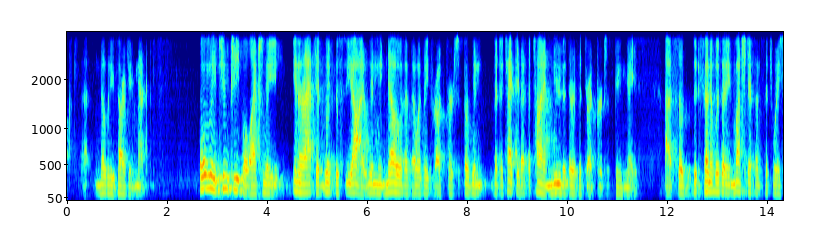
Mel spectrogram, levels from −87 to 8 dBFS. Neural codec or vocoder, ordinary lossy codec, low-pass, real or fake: codec, 16 kHz, 1 kbps, FreqCodec, smaller model; Opus, 24 kbps; 3.6 kHz; fake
